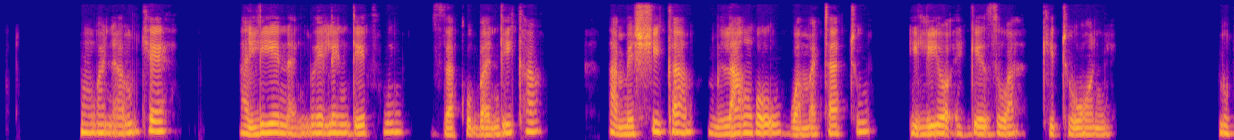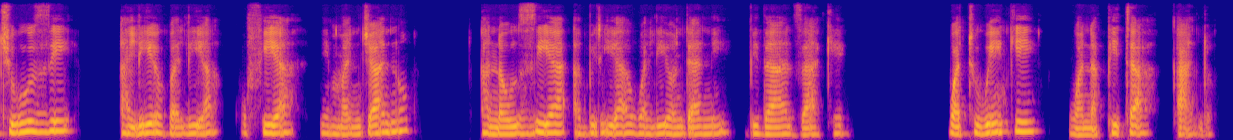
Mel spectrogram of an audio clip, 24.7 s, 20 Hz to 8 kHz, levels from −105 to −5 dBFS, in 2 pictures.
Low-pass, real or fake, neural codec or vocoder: 7.2 kHz; fake; codec, 16 kHz, 4.8 kbps, FACodec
